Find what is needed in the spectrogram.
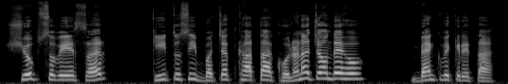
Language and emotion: Punjabi, happy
